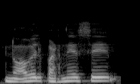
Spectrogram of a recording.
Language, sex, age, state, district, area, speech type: Urdu, male, 18-30, Uttar Pradesh, Ghaziabad, urban, spontaneous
